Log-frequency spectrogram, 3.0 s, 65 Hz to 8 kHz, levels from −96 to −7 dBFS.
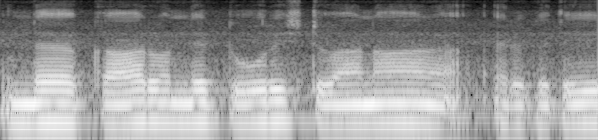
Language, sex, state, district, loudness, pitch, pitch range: Tamil, male, Tamil Nadu, Kanyakumari, -17 LUFS, 115 Hz, 110-120 Hz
